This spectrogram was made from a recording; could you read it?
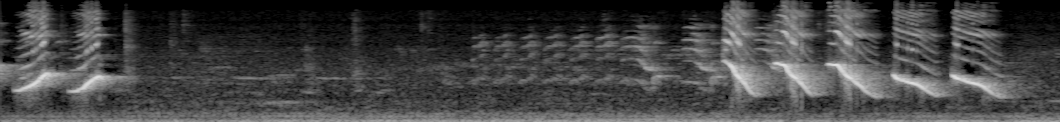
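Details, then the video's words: Caged laughingthrush from Vietnam singing while dancing with its plumage fanned out, airplane-style. Two loud descending whistles open, then a soft quiet stretch, then five strong slurred notes falling in pitch, each about half a second apart. "khướu hót múa xòe như máy bay"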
